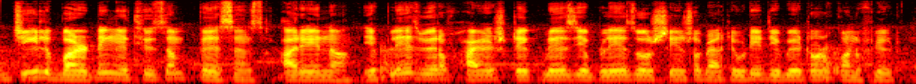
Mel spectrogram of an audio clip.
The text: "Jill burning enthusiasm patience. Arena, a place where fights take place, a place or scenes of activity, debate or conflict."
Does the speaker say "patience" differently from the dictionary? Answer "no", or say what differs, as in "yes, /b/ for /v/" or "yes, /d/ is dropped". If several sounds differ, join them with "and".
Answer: yes, /s/ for /ʃ/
